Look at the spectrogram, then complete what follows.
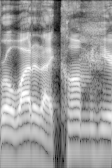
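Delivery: ordinary delivery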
